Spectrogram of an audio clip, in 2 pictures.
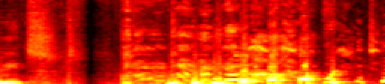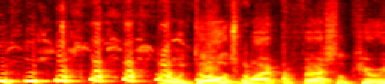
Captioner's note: Lt. Argento laughs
